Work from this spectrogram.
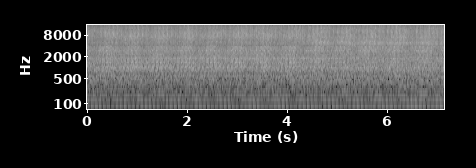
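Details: John Deere 401C diesel idling, with a cracked block and suspected liner O-ring coolant leaks. Rough, lumpy idle with an uneven beat and recurring stumble. A temperature gauge shows cylinder 3 not firing while 4 and the others are hot, so the dead cylinder is traced to a faulty injector.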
